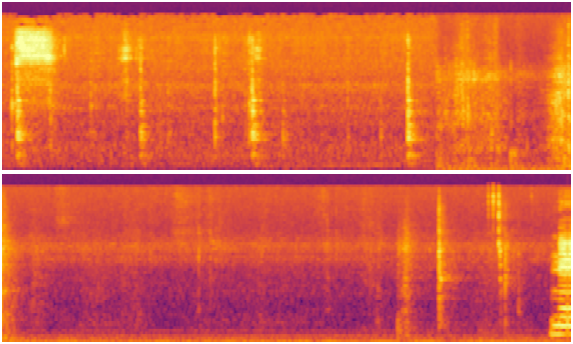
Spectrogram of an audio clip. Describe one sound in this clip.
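Plastic parts click and knock as they are fitted together.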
